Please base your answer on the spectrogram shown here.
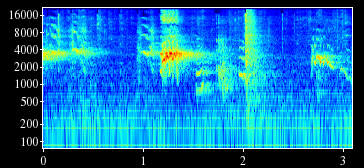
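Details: Budgerigars chirping with short, scratchy high notes, a few descending whistled slurs and brief gaps between calls.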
